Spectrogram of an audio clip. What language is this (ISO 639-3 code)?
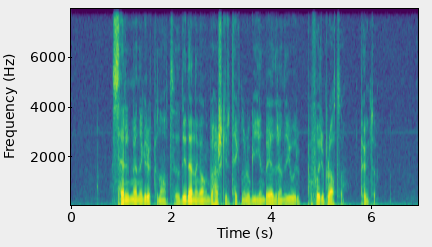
nor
